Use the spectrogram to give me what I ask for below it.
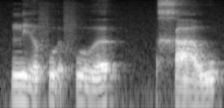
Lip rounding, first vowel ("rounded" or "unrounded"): unrounded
